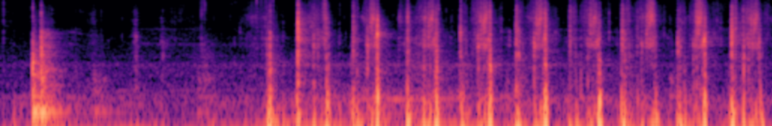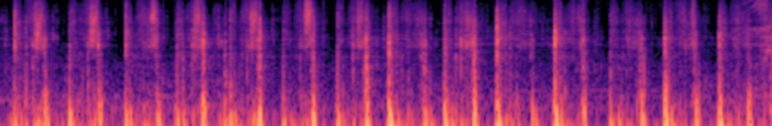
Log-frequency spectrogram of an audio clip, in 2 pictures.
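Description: A deck of tarot cards being shuffled by hand: a rapid, irregular run of card flicks and slaps that starts about two seconds in.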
